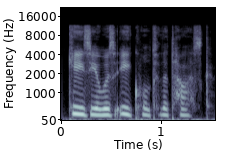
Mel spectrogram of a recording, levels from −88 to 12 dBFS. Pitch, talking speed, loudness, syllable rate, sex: 215 Hz, 230 wpm, -17 LUFS, 5.7 syllables/s, female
